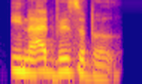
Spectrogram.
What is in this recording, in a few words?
"inadvisable", Indian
